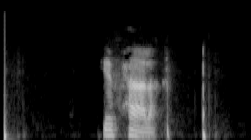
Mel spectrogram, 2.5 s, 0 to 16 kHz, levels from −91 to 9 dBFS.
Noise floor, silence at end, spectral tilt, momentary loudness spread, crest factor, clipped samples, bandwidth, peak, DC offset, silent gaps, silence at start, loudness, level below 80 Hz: -83 dBFS; 0.45 s; -7 dB/octave; 17 LU; 22 dB; under 0.1%; 10 kHz; -2 dBFS; under 0.1%; none; 1.05 s; -21 LUFS; -46 dBFS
